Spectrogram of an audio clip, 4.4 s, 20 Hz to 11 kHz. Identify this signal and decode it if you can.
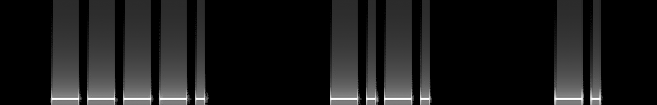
Morse code, heard as a keyed tone, about 19 wpm, spaced as for 8 wpm, 700 Hz. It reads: 9CN
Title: 205 Lesson 33e - Letter j - Three Characters 20wpm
